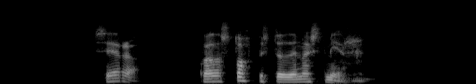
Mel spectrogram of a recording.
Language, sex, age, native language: Icelandic, male, 40-49, Icelandic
